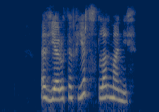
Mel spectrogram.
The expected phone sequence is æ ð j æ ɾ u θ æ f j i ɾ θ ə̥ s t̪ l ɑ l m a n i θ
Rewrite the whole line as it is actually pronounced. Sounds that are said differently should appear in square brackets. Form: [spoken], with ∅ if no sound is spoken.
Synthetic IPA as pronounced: æ ð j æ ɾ u θ æ f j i ɾ θ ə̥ s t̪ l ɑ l m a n i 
